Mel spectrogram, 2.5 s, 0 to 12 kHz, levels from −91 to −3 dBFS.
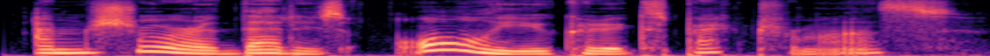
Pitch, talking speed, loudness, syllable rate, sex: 210 Hz, 240 wpm, -17 LUFS, 5.1 syllables/s, female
